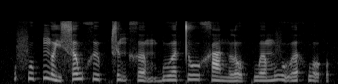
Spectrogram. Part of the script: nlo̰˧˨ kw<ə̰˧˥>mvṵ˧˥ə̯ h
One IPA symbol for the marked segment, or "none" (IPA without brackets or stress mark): ə˨˦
